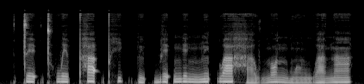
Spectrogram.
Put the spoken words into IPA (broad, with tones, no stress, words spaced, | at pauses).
t̪e˦ʔt̪ʰwe˥˧ pʰa˦ʔpʰi˦k̚pĩ˨p̚ be˦ʔŋe˥˧ŋn̪ĩ˦t̚wa˦ ha˨˩wn̪ɔ˥˧n bɔ̃˨˩ŋwa˧n̪ã˦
